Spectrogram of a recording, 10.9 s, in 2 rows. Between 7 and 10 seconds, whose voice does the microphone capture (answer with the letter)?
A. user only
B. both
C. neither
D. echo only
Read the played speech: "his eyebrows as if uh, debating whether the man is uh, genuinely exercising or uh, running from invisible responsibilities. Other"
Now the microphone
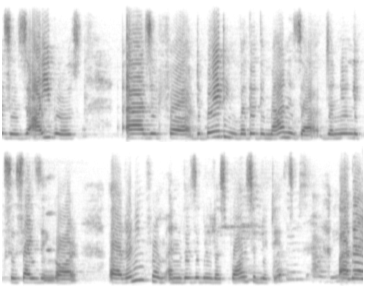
B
